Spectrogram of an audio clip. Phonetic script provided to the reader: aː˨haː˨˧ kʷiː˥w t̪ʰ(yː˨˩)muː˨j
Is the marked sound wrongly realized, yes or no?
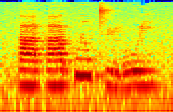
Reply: no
